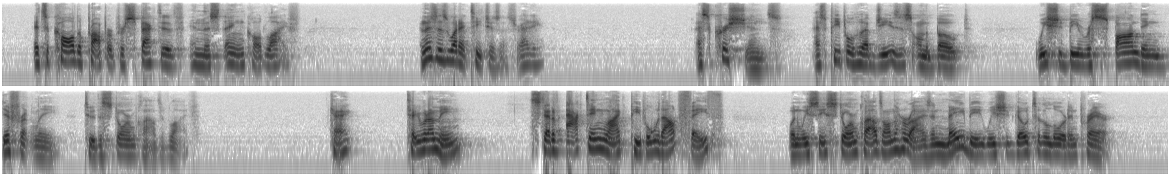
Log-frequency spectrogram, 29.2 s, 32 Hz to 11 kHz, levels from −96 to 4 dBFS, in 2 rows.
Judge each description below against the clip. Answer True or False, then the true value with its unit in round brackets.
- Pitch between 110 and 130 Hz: True (125 Hz)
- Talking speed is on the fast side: False (145 wpm)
